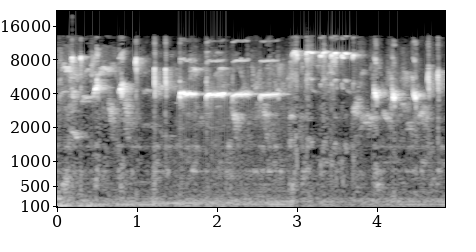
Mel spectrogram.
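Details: Sunbird song used to get young birds singing: a busy mix of high chirps, long thin level whistles and buzzy twitters, pouring out almost continuously.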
